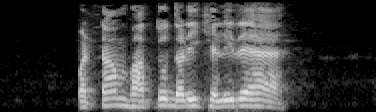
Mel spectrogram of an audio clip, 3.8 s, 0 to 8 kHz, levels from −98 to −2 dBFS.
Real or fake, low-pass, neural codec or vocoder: real; 7.2 kHz; none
